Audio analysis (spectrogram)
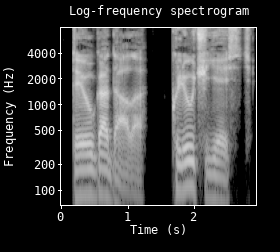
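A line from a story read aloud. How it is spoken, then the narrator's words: Calm. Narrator (Russian): спокойно сказал Кортман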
